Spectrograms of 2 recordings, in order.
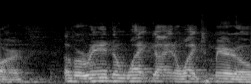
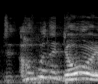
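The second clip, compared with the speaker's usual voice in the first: raised, higher urgent voice; urgent demand; 7 semitones higher, 5 dB louder than usual. Acted. Locked-out kid to his brother at the door, urgent demand. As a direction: press him to open up, voice lifted.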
